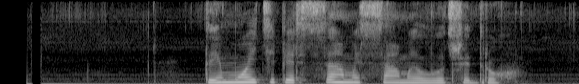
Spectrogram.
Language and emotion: Russian, positive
